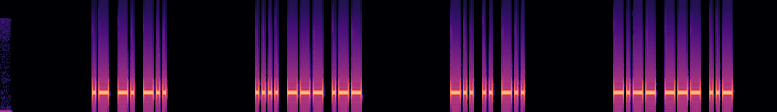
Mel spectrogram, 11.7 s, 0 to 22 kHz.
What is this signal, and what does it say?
Morse code, heard as a keyed tone, about 25 wpm, 700 Hz. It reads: AND HOW DID YOU
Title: 4x Word-Spacing - Sentences from Top 100 Words - 25wpm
